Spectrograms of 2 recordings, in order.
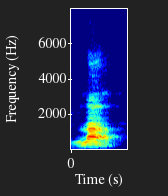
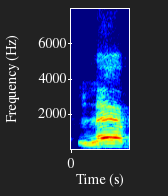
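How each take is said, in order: First: The vowel is a Hebrew-style 'o' sound. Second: The vowel is an English-style 'a' sound. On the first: The speaker calls it right. "It's lob" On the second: The speaker calls it wrong. "It's not lab like in English"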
